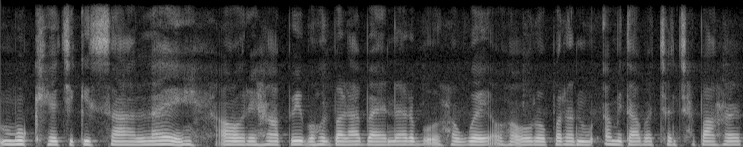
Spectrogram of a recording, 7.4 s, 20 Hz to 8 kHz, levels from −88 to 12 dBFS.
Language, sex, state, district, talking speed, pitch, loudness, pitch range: Bhojpuri, female, Uttar Pradesh, Ghazipur, 130 wpm, 180 Hz, -17 LUFS, 175-185 Hz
